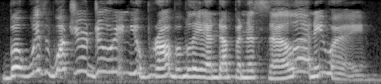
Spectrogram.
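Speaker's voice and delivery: lightly voiced mocking bird; a hint of a squawky bird taunting. A narrator's reading. Bird teasing Milo, lightly voiced.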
